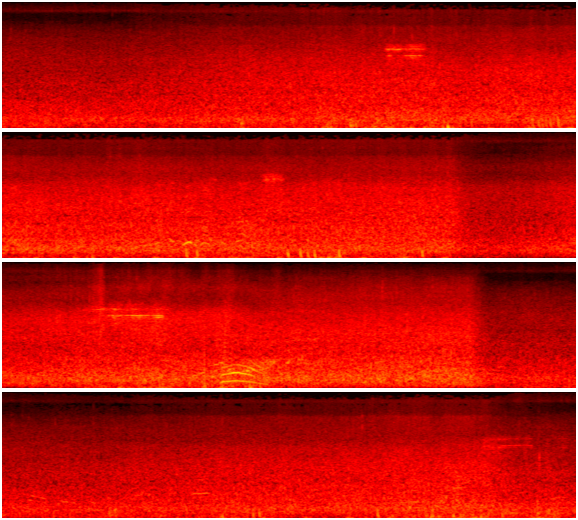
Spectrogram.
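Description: Rapids of a fast river rushing over a rocky riffle, a steady loud wash of water, with wind buffeting the microphone; the rush drops noticeably about two-thirds of the way through.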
